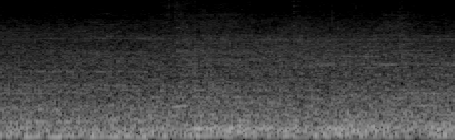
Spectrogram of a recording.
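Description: Indoor shopping-mall ambience: a steady low rumble with indistinct voices of people nearby.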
